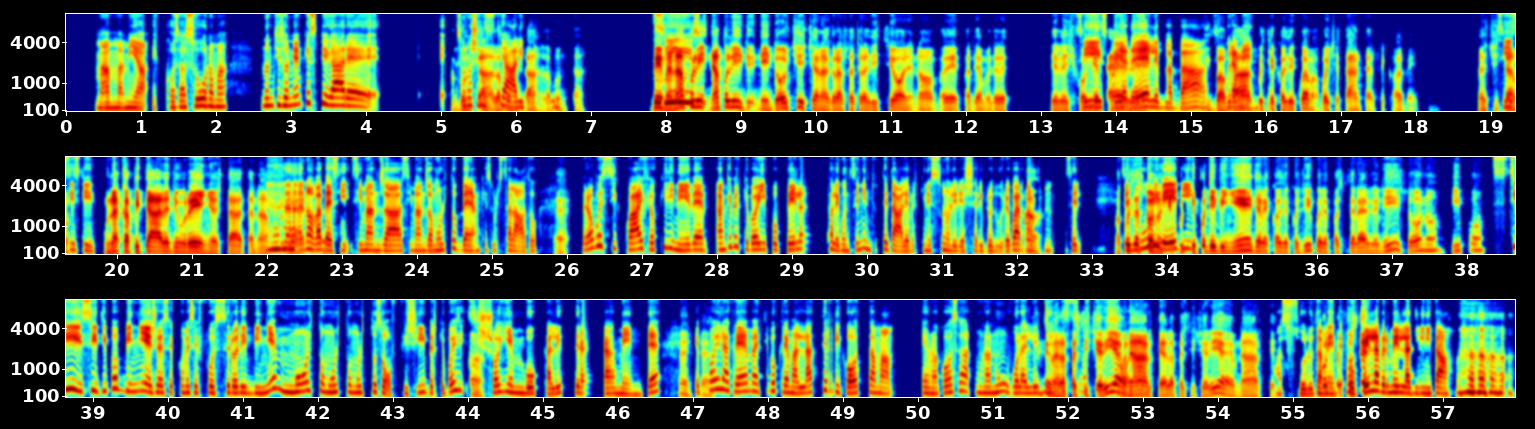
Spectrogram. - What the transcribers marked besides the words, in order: unintelligible speech; chuckle; "cioè" said as "ceh"; chuckle
- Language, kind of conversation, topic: Italian, podcast, Qual è il piatto che ti consola sempre?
